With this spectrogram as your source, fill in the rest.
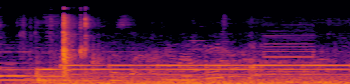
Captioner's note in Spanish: conversación en el fondo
